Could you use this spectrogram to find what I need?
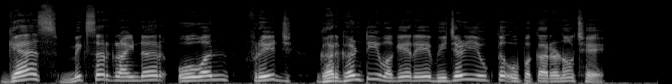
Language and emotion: Gujarati, neutral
